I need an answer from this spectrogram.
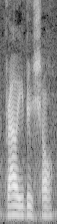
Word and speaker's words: Prairie du Chien: You know, the area that I grew up in southwest Wisconsin, small town called Prairie du Chien. I guess the French pronunciation would be Prairie du Chien.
